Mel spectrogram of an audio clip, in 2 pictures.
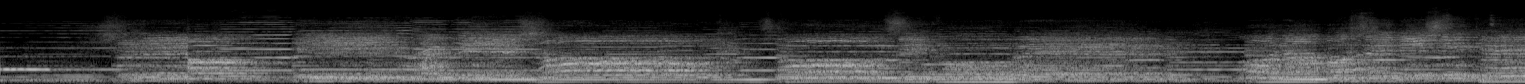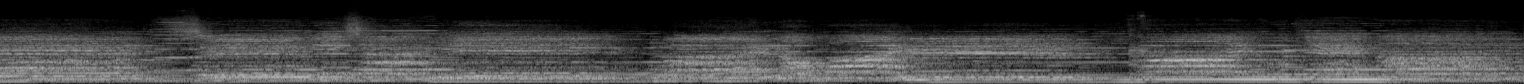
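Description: A choir singing a slow Chinese Christian hymn in phrases, over sustained low instrumental accompaniment.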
